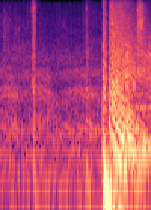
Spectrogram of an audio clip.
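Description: A gun fires loudly.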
